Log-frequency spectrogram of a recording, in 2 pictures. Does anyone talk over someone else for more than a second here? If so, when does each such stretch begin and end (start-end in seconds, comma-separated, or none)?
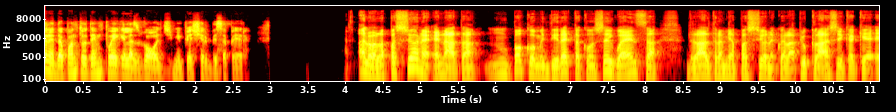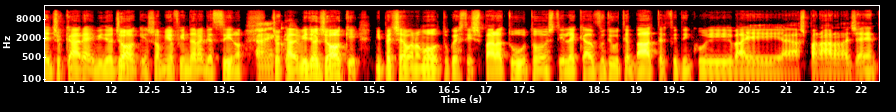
none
